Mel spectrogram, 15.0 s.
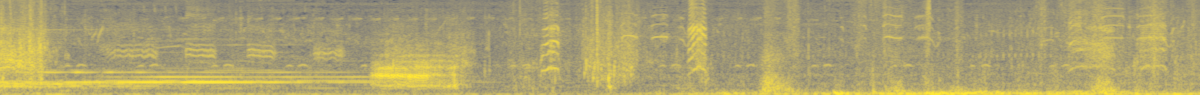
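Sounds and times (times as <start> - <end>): background music with held tones: 0.0 - 5.7.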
